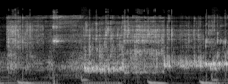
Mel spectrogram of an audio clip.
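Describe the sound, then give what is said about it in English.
Hot coffee is poured into a cup as a steady splashing liquid stream, broken by a few soft gulping glugs as it flows. “You wake up in the morning, pour yourself a hot cup of coffee,”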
